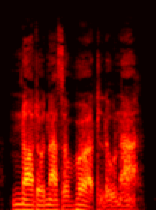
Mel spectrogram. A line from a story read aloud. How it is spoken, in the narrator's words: Tirado growled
